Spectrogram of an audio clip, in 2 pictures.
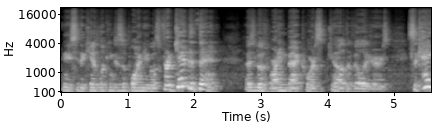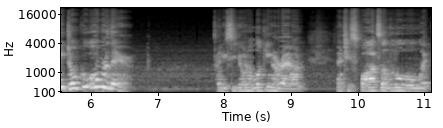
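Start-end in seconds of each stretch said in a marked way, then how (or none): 1.5-2.3 high, loud, dismissive retort; fed-up kid. Acted. Disappointed kid to frozen Yona, high huffy retort. 5.4-6.6 high, loud warning shout; calling out. Acted. Villager to kid running back, high warning shout.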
